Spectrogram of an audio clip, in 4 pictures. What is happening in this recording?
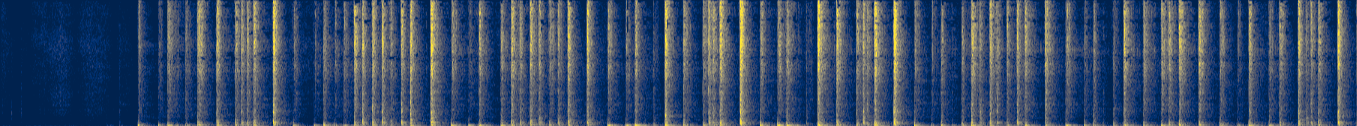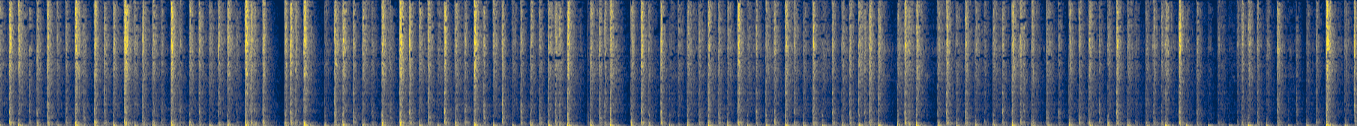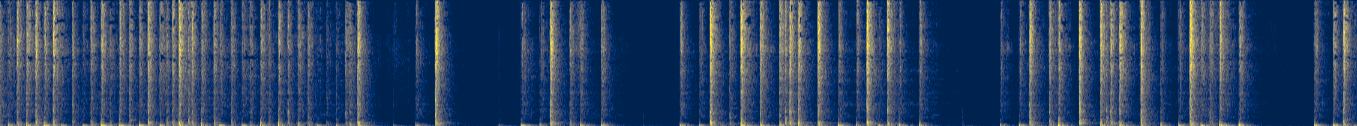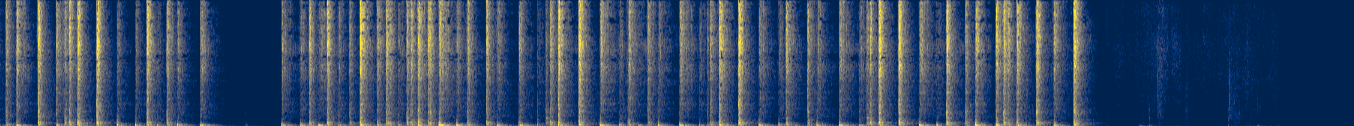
cajon ramble
Messing around with the cajon, recorded with a single condenser mic.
